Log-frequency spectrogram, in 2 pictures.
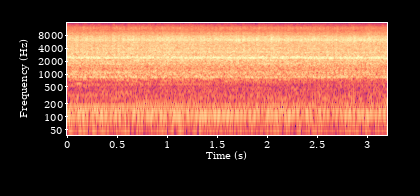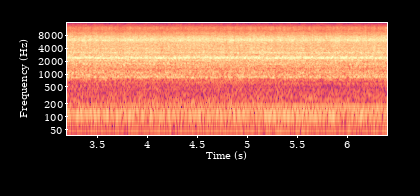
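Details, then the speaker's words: Chrysler 440 big block V8 from a 1974 New Yorker, revived after sitting, started by filling float bowl, carburetor poor and vacuum leak present; strong even idle with steady low rumble, no knocks; normal running. "Although that thing sounds strong. That carburetor sucks."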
